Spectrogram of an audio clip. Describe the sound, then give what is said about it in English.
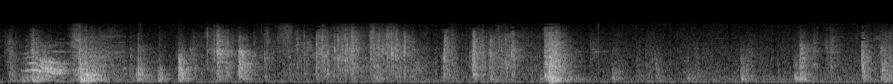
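A screen door slams shut with a sharp, rattling bang, followed by a second clattering slam a few seconds later, amid background voices and household bustle. “Don't leave the screen door open!”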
